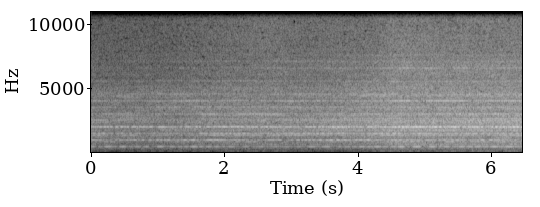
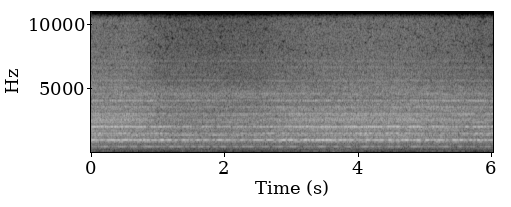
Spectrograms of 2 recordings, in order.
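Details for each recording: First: Trash-picked Dell PowerEdge 1750 server after boot, doors closed, RAID setup underway: loud steady high-pitched roar from fans still pinned at full speed. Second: Trash-picked Dell PowerEdge 1750 server powering up to boot from CD: steady high airy whine of 14 fans at full speed with faint hum of three hard drives spinning up underneath; normal power-on.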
